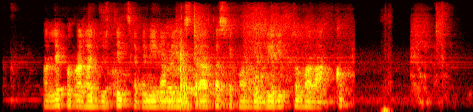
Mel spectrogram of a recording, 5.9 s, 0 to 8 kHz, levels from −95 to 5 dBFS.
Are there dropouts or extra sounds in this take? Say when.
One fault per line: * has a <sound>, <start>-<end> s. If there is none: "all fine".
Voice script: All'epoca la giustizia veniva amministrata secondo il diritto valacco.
* has a whoosh, 4.7-4.9 s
